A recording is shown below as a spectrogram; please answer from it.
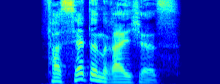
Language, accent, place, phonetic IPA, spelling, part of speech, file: German, Germany, Berlin, [faˈsɛtn̩ˌʁaɪ̯çəs], facettenreiches, adjective, De-facettenreiches.ogg
- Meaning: strong/mixed nominative/accusative neuter singular of facettenreich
